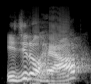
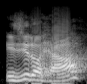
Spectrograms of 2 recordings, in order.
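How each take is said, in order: No difference in how they are said.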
